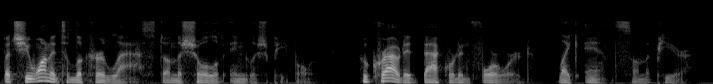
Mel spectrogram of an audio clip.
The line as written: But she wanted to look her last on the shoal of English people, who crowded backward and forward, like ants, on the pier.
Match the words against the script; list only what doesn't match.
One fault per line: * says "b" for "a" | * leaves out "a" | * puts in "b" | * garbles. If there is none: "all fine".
all fine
